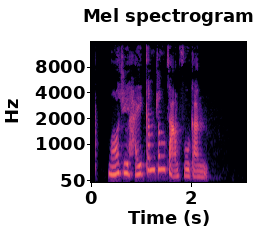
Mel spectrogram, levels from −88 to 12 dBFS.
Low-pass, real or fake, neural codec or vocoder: 14.4 kHz; real; none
